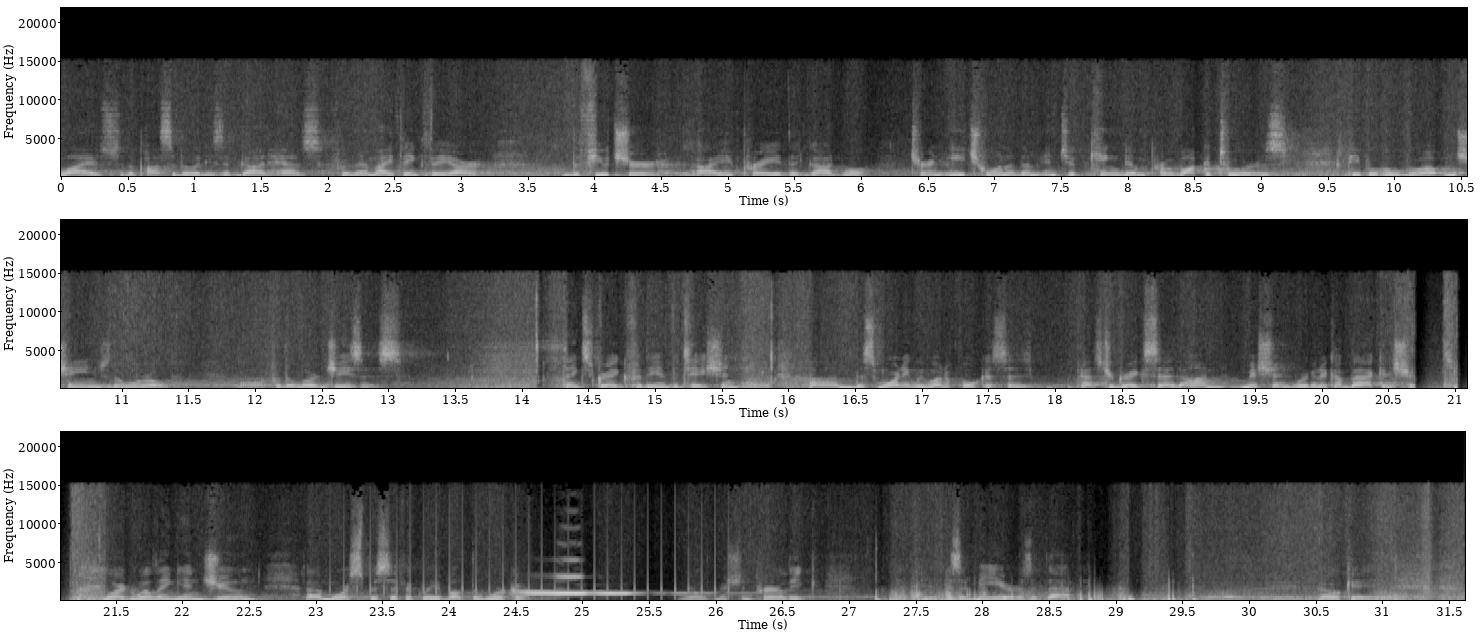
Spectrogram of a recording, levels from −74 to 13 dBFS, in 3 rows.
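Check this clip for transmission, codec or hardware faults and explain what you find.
One hardware-type fault is audible: a train of clicks from 23.12 to 26.12 s. A steady ticking rides over the sound at a regular 10 clicks per second, about thirty in all, each sharp and much the same shape, and they jump out roughly 15 dB above the surrounding audio. The even spacing and identical pulses point to something periodic injecting energy into the signal path, likely electrical interference from nearby equipment or a faulty connection or power supply.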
